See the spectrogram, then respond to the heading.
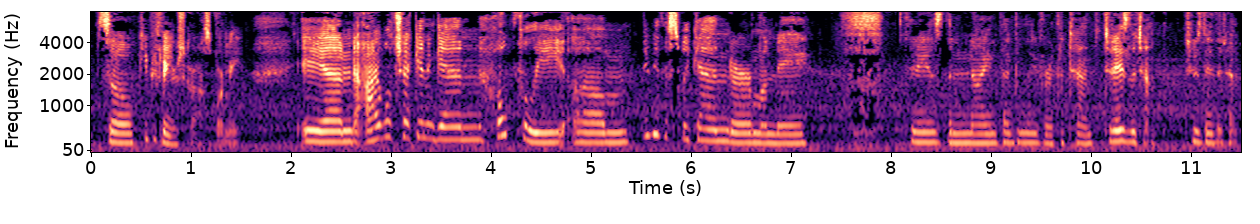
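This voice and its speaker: A woman's voice: medium pitch, moderate pace, dark tone, slight background noise, rough recording. A woman with a sore throat and a congested voice, talking candidly and ramblingly in a personal vlog, with many fillers. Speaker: vlogger. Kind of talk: casual personal vlog talk.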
